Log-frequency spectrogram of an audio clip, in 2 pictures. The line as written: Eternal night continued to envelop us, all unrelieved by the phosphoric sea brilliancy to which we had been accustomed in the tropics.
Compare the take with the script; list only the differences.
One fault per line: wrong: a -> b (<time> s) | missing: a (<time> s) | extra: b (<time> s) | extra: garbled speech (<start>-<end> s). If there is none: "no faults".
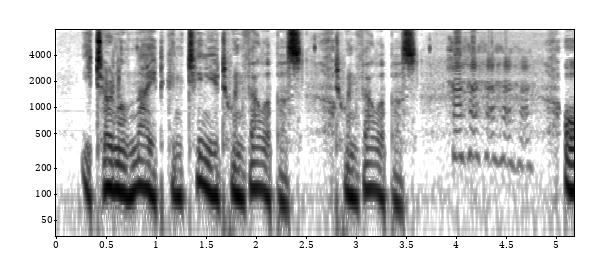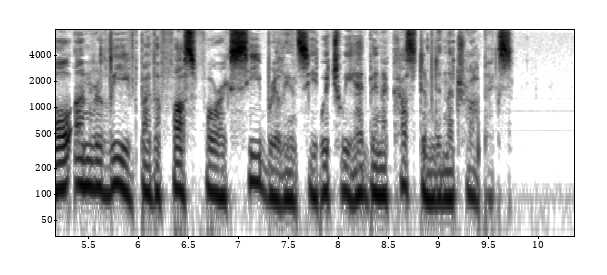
extra: to envelop us (2.8 s)
missing: to (7.8 s)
